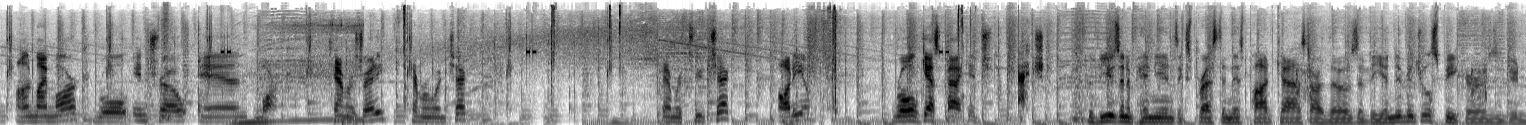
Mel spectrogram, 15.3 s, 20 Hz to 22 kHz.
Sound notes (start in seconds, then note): 6.0 device camera beeps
